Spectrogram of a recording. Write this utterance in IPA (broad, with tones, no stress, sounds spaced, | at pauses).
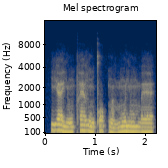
j ɛ˦˨ j ũ˨ pʰ ɛ˦ v ũ˨ kʼ o˦ kʷ ã˨ m ũ˦ j ũ˦ m ɛ˦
